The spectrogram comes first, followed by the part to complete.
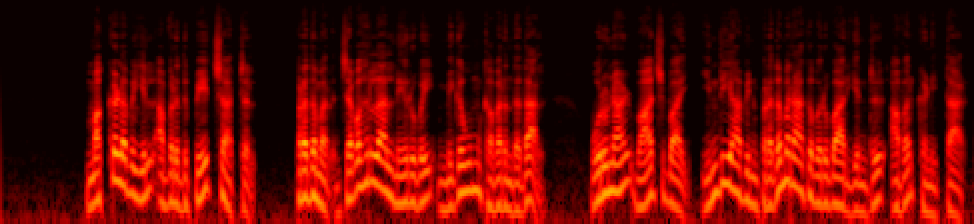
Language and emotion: Tamil, neutral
